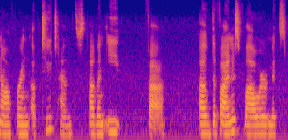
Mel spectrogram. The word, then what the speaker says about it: ephah: It's spelled EPHAH. Ephah.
